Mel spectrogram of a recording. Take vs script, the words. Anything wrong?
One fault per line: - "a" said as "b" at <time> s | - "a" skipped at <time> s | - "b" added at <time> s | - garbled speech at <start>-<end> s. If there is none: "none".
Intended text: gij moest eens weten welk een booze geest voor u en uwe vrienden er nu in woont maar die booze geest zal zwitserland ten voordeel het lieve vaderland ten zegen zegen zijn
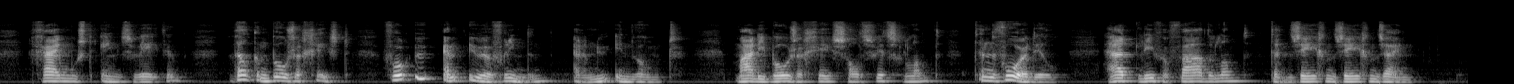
none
